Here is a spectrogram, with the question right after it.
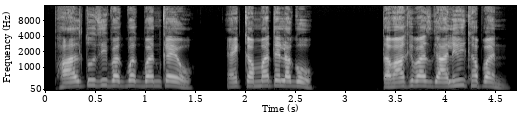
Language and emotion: Sindhi, angry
